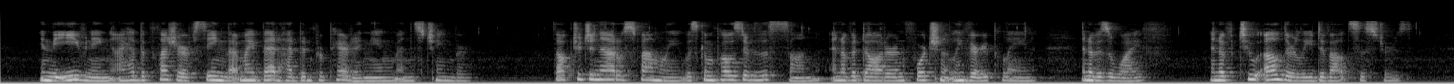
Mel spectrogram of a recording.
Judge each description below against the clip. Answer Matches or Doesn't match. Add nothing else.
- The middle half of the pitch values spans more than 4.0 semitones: Doesn't match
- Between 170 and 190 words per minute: Matches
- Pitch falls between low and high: Matches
